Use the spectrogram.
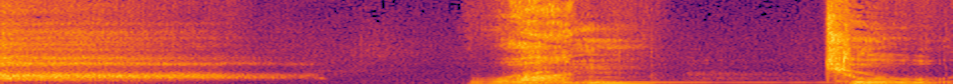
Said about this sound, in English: Let's breathe slowly in through our noses. And slowly breathe out.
